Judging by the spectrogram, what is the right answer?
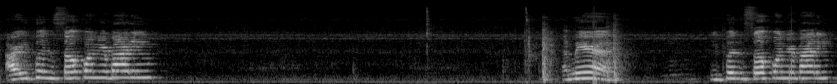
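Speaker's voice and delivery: loud, high call to another room; mother calling down the hall. Real, not acted. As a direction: shout through the house to the daughter. Calling out to daughter Amira.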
